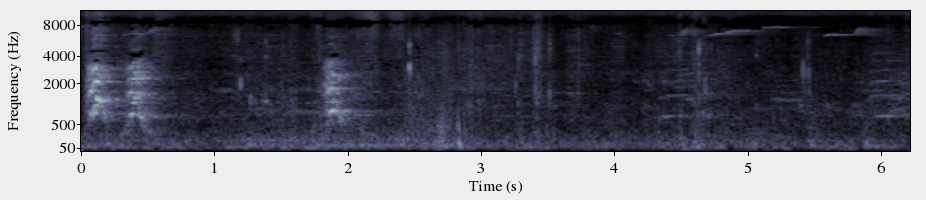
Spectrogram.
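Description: A dog barking: three short barks in the first two seconds, then quieter.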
